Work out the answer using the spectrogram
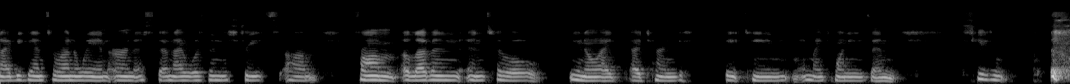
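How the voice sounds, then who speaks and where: Earnest woman in her forties, flat-toned. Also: medium pitch. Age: 40s. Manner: earnest, reflective, frequent fillers. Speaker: interview guest. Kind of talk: candid personal interview. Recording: dull lo-fi sound.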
